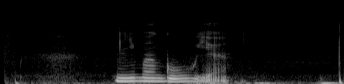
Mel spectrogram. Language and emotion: Russian, sad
